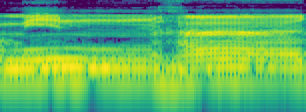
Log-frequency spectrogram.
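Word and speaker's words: مِنْهَا: Jadi harus dibaca jelas min ha. Min ha. Jangan dibaca minha atau samar minha. Jadi harus jelas minha ha.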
